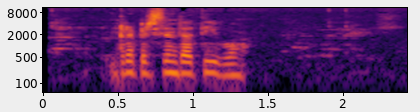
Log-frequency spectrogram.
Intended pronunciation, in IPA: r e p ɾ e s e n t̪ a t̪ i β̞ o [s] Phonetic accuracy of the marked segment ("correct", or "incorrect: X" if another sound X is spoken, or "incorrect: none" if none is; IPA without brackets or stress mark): incorrect: none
